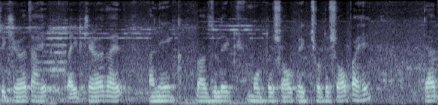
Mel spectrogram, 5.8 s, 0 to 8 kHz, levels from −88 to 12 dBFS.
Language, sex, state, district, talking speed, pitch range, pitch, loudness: Marathi, male, Maharashtra, Nagpur, 175 wpm, 125-130 Hz, 125 Hz, -14 LUFS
